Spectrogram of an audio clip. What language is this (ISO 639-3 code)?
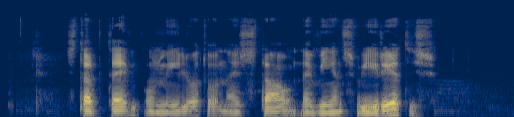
lav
